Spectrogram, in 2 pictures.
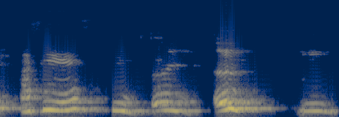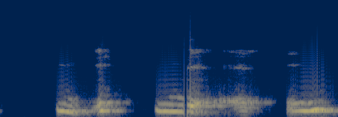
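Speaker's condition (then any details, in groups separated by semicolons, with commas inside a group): Cerebral palsy; since birth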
